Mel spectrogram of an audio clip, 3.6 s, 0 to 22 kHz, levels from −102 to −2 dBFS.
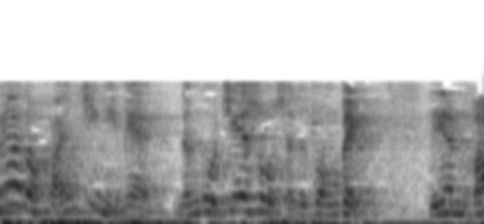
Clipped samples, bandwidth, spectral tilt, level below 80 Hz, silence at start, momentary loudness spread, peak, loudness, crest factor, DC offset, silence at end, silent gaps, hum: under 0.1%; 5 kHz; -6.5 dB/octave; -30 dBFS; 0 s; 9 LU; -8 dBFS; -26 LUFS; 14 dB; 2%; 0 s; none; none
